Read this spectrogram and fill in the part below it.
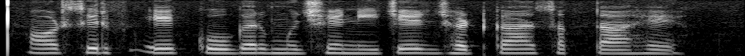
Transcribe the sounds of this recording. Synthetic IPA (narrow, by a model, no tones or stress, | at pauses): ɔːɾsɪɾfeːkːoːɡəɾmʊd͡ʒʱeniːt͡ʃed͡ʒʱɐʈkasɐkt̪aɦɛː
